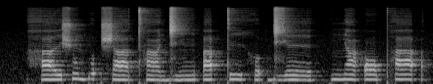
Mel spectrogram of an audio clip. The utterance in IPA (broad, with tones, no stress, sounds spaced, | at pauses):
h a˨ ɪ̯ ʃ ũ˦˨ b ʊ˦ ʔ ʃ ä˨ tʰ ã˨ d͡ʑ ĩ˨ ʔ ä˦ ʔ t i˦˨ h ʊ˦ ʔ d͡ʑ e˦˨ | ɲ ã˦˨ ʔ ɔ˦˨ pʰ ä˦ ʔ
